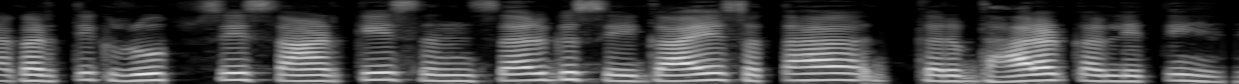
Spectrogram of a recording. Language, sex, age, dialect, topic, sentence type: Hindi, female, 18-24, Marwari Dhudhari, agriculture, statement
